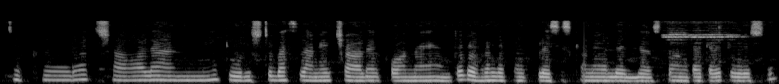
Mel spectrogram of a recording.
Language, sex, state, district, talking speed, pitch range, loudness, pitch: Telugu, female, Andhra Pradesh, Visakhapatnam, 170 wpm, 175-195 Hz, -25 LUFS, 180 Hz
